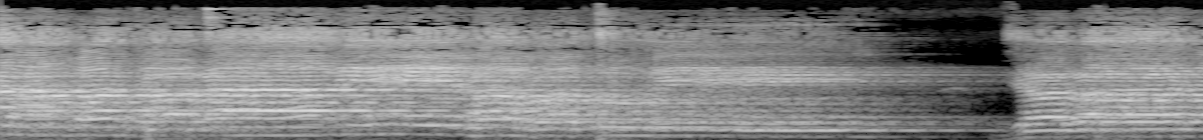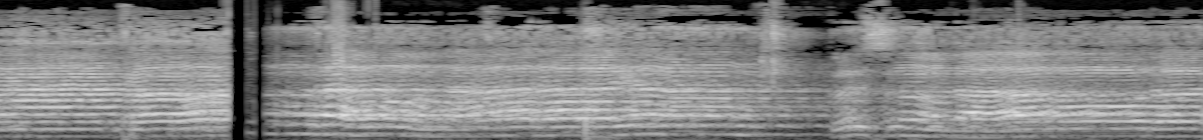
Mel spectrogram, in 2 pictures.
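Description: Male Hindu priests chanting a mantra into a microphone in long, held, gliding tones, pausing for breath about five seconds in, again briefly near seven seconds, and once more near ten seconds.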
